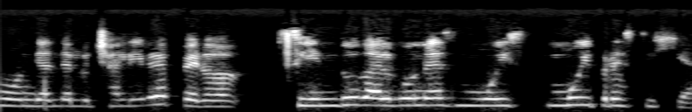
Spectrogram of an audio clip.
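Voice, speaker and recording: Her pitch high, a woman with a Mexican accent speaks at a fairly slow pace. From Mexico. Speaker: wrestling correspondent. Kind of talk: casual chat.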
